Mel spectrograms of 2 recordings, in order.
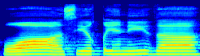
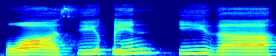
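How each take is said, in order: First: غاسقٍ اذا run together as qi-ni-za; wrong demo, n of غاسقٍ linked straight into اذا; merged hamza. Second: غاسقٍ اذا very slow, break before the i; separate hamza. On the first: Teacher showing the mistake, merged غاسقٍ اذا. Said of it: "ایسے نہیں پڑھنا". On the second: Teacher correcting the merge, separated غاسقٍ اذا. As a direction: finish clear n, then start a sharp fresh ee in اذا. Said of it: "الگ سی ای کی sound". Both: Shown as a demonstration.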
